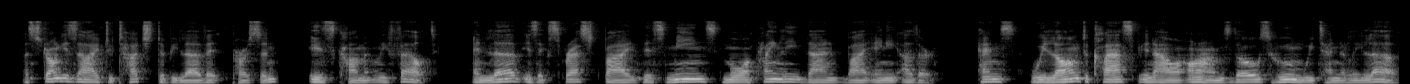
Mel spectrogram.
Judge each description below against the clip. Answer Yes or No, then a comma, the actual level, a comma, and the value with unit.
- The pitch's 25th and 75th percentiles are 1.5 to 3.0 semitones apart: Yes, narrow, 2.6 semitones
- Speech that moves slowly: No, average, 155 wpm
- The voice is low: Yes, low, 105 Hz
